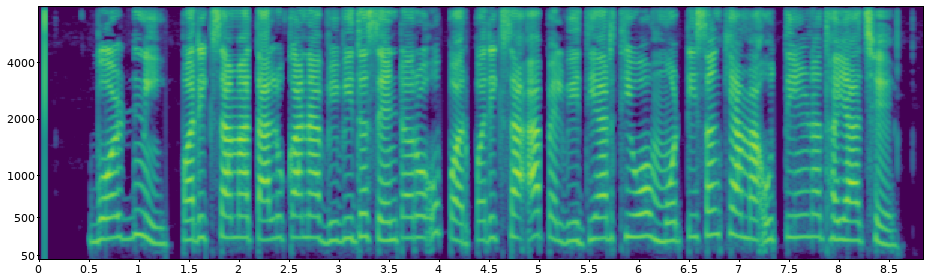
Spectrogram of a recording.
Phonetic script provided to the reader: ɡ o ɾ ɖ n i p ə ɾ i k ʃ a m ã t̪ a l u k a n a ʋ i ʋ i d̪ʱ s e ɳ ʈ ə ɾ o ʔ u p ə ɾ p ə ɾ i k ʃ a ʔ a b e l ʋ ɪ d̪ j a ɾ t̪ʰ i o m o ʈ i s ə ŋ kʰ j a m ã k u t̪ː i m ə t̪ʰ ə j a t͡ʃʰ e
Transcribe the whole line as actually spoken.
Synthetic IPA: b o ɾ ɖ n i p ə ɾ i k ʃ a m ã t̪ a l u k a n a ʋ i ʋ i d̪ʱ s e ɳ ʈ ə ɾ o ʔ u p ə ɾ p ə ɾ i k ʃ a ʔ a p e l ʋ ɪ d̪ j a ɾ t̪ʰ i o m o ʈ i s ə ŋ kʰ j a m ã ʔ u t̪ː i ɳ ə t̪ʰ ə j a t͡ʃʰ e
